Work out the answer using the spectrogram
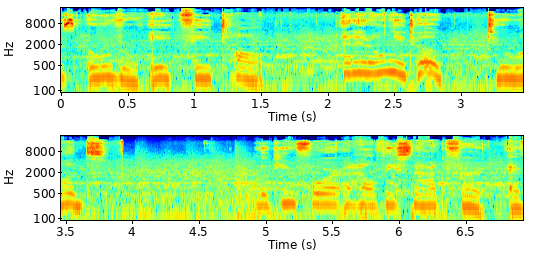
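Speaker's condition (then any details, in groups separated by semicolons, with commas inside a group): No condition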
